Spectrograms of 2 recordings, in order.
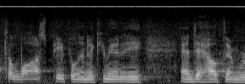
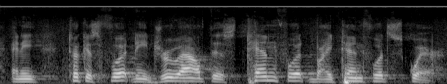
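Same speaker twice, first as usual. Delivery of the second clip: ordinary talk, nothing marked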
